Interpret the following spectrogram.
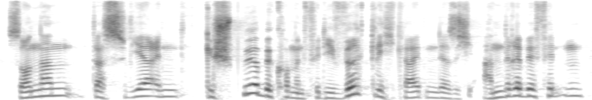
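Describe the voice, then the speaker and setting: Measured, reflective man from Swabia. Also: on the high side. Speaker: radio co-host. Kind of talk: radio discussion.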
